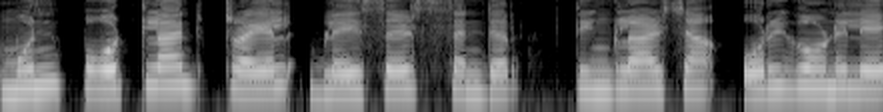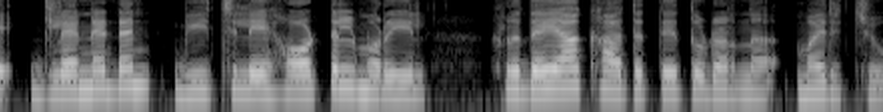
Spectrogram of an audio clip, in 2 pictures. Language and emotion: Malayalam, neutral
